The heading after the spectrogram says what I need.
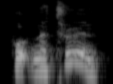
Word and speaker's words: Portintruan: the little trip around put Trin as it's pronounced and not spelled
